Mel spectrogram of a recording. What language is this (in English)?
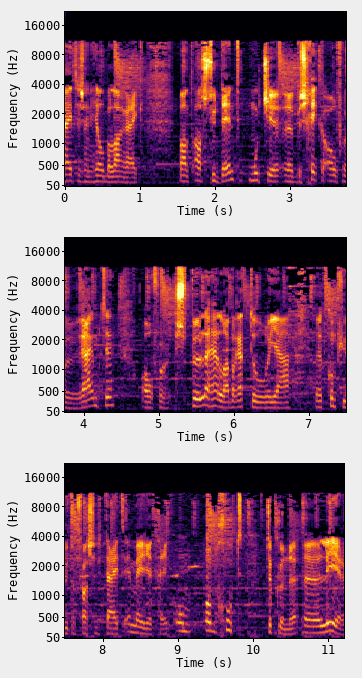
Dutch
